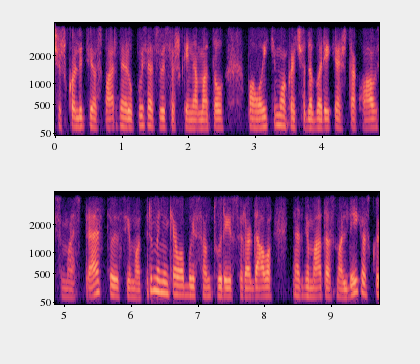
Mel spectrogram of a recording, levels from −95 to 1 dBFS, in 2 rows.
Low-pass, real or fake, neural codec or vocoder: 3.6 kHz; real; none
